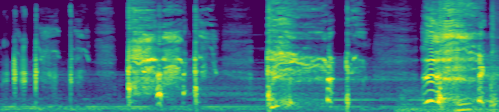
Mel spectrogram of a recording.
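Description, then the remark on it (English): A man's harsh coughing mixed with choked, sputtering laughter, coming in ragged bursts with short gaps between them, and a strained, wheezing laugh-cough near the end. “A mixture of coughing and laughing that reminded Keelan of a petrol mower struggling to start.”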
